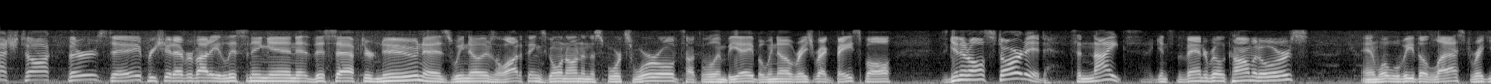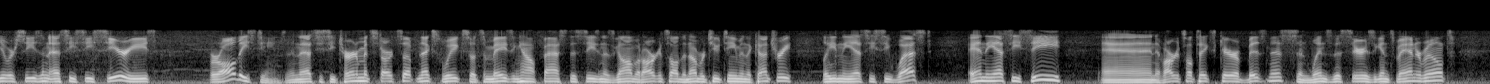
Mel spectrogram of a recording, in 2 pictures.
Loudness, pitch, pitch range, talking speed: -14 LUFS, 135 Hz, 120-155 Hz, 205 wpm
